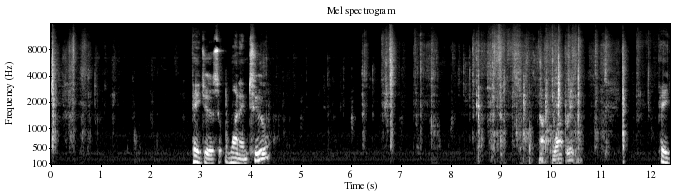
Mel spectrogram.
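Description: Paper sheets rustle and crinkle.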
